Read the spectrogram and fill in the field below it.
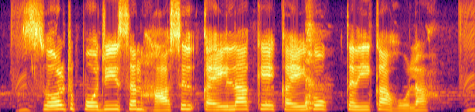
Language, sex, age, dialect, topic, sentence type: Bhojpuri, female, 31-35, Northern, banking, statement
